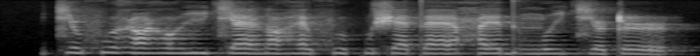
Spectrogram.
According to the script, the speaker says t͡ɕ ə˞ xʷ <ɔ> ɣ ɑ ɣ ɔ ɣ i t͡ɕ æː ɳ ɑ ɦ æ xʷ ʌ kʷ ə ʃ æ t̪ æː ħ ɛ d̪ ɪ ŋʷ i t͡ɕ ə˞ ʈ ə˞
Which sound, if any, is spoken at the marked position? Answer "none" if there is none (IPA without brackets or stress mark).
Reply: ʌ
